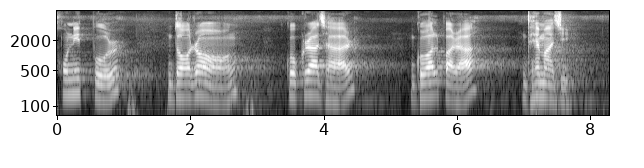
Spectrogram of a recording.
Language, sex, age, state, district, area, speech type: Assamese, male, 30-45, Assam, Sonitpur, rural, spontaneous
